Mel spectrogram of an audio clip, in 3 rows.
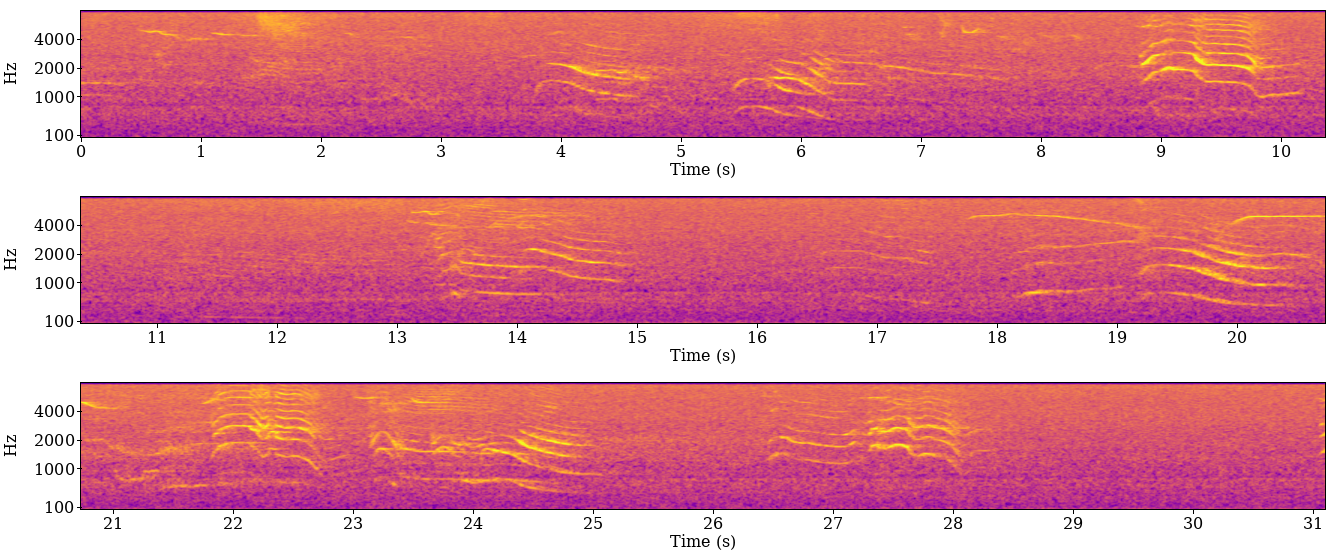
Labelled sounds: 0.5	1.5	killer whale, Bigg's (transient), 3.9 to 5.0 kHz
3.8	4.8	killer whale, Bigg's (transient), 0.90 to 3.6 kHz
5.4	7.6	killer whale, Bigg's (transient), 0.86 to 5.2 kHz
8.7	10.2	killer whale, Bigg's (transient), 0.93 to 7.3 kHz
13.2	14.9	killer whale, Bigg's (transient), 0.99 to 6.5 kHz
16.9	22.8	killer whale, Bigg's (transient), 0.80 to 6.7 kHz
23.1	25.1	killer whale, Bigg's (transient), 0.83 to 6.1 kHz
26.5	28.1	killer whale, Bigg's (transient), 1.1 to 5.7 kHz
30.9	31.0	killer whale, Bigg's (transient), 0.90 to 1.8 kHz

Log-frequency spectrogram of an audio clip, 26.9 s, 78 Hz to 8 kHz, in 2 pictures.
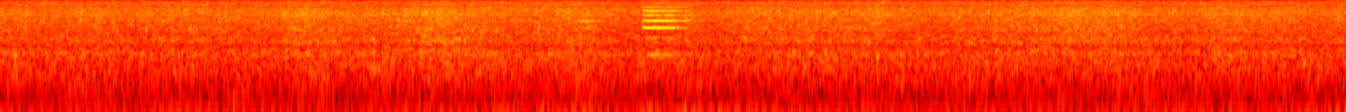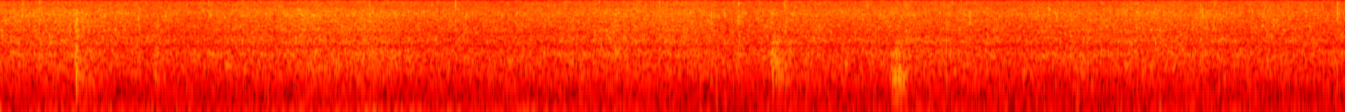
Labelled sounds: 5.7	6.9	killer whale, northern resident, G clan, call N24ii, 0.78 to 6.1 kHz

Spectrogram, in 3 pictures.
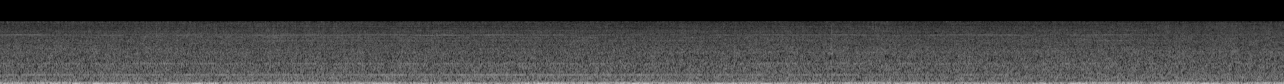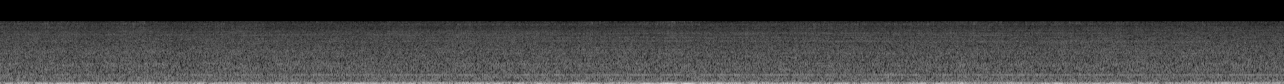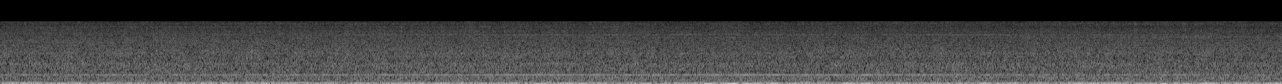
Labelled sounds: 0.0	0.4	vessel noise, 3.9 to 4.0 kHz

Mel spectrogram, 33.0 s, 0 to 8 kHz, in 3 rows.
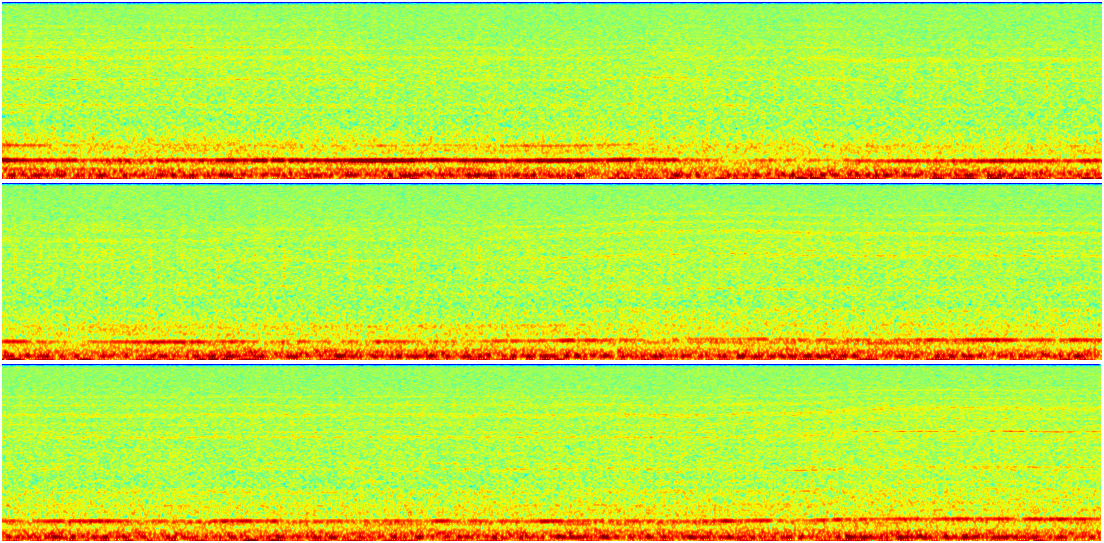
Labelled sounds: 30.0	30.2	vessel noise, 3.6 to 3.9 kHz

